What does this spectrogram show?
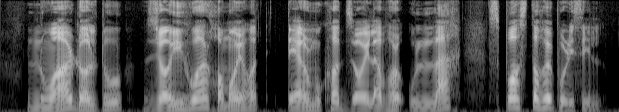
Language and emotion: Assamese, happy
